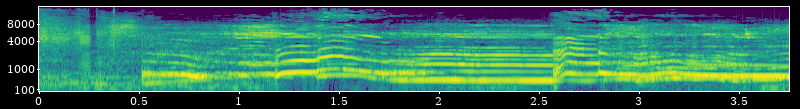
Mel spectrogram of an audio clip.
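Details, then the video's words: A female Yorkshire Terrier, howling along with a video at the computer, gives a thin, wavering howl with sliding pitch, broken by short whimpers. "Guaranteed to make your Dog howl to."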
